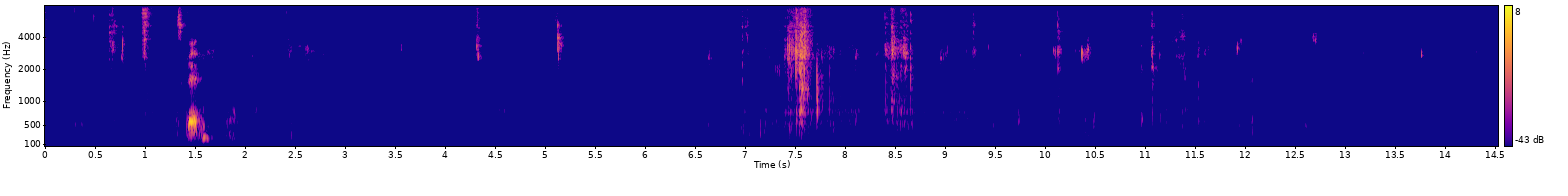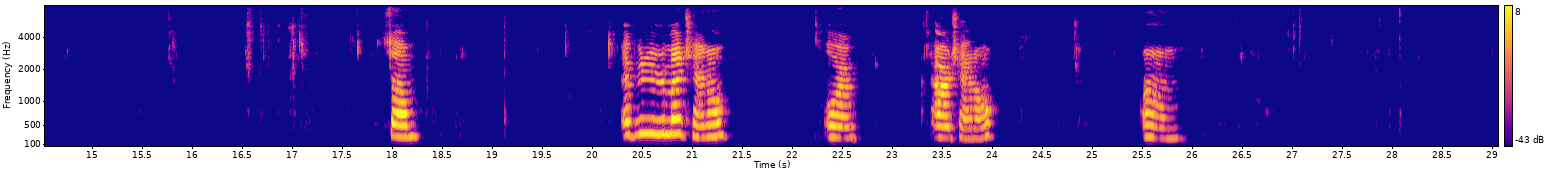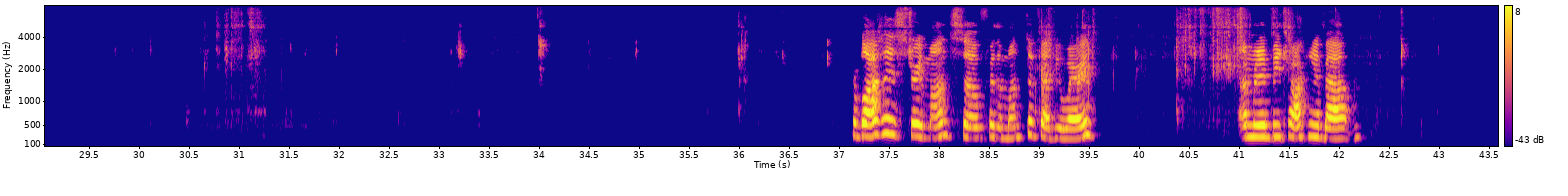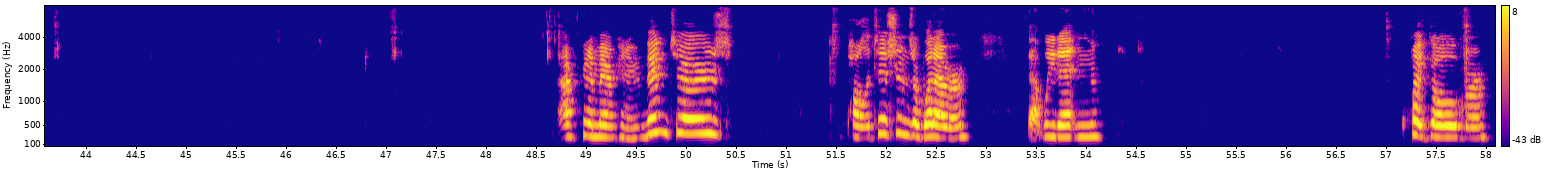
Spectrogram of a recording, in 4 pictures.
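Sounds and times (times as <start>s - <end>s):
faint close-up chewing: 0.0s - 20.3s, 24.1s - 37.1s, 39.0s - 41.0s, 42.2s - 48.8s, 54.2s - 57.2s
chicken nugget crunching: 6.6s - 20.3s, 26.0s - 37.0s, 39.6s - 41.1s.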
